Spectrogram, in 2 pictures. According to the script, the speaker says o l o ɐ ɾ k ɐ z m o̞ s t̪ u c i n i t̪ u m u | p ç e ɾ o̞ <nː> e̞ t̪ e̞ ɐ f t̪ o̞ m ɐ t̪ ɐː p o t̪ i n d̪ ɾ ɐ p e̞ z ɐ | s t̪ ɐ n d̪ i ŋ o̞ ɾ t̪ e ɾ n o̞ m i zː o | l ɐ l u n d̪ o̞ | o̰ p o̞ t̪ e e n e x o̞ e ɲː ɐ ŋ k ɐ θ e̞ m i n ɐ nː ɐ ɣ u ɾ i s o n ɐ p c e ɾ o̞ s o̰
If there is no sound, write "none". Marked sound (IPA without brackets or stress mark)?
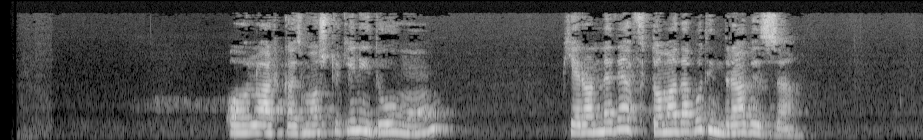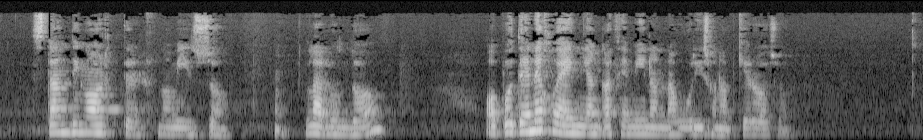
nː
